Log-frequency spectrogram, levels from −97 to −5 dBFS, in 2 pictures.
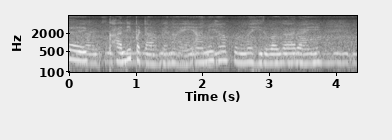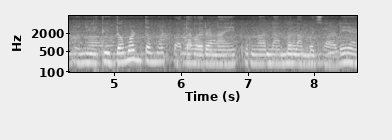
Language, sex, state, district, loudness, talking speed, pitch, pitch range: Marathi, female, Maharashtra, Gondia, -18 LUFS, 155 wpm, 205 Hz, 195-215 Hz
